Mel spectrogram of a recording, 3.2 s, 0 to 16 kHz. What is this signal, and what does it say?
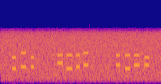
DTMF, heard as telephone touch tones, dialled by hand, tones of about 90 ms, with phone line noise. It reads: 164 0259 8287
